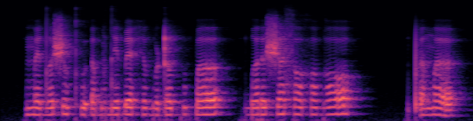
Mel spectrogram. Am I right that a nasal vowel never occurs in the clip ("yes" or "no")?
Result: yes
